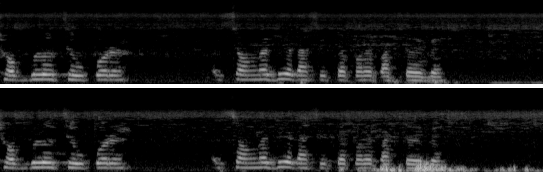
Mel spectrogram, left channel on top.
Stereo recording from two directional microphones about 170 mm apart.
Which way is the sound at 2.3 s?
Centre (ahead or behind).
